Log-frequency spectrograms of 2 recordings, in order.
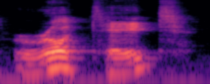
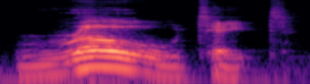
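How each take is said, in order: First: The o is a short, pure Spanish-like vowel. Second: The o is a long, gliding 'oh' sound. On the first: The speaker calls it wrong. "No es rotate" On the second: The speaker calls it right. "No, rotate"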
